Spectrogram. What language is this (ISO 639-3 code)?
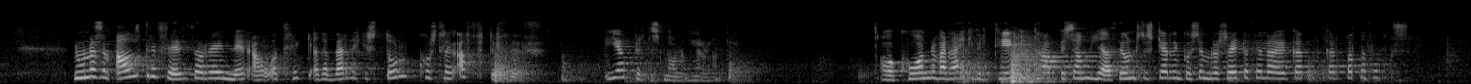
isl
